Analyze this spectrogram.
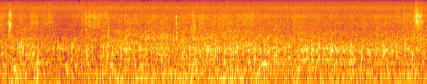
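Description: Steady wind buffeting the microphone, a low, even rumble. There are a few faint ticks near the start and again near the end.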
